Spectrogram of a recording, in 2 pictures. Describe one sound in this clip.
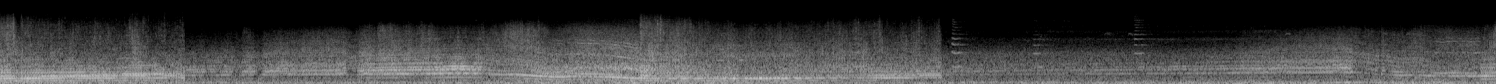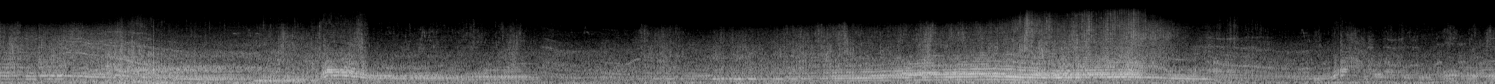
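A racing car engine roars, revving up and down through the gears.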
